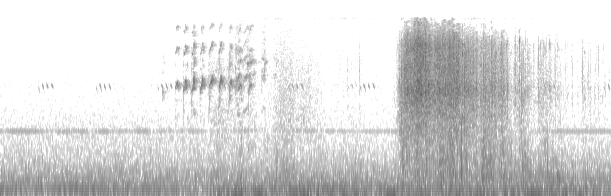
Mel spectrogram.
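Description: Quiet night ambience with crickets chirping faintly and a faint steady high tone, light clicking about two seconds in, and a brief, louder rattling rush of noise about four seconds in.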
